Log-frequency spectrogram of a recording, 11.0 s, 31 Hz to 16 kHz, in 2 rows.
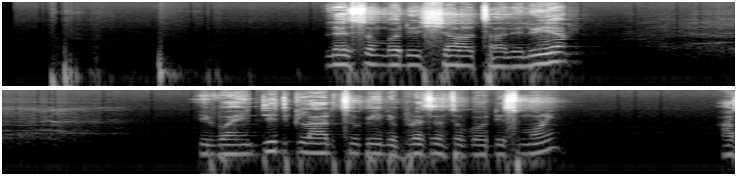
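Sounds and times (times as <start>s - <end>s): steady electrical hum: 0.1s - 11.0s
microphone handling thumps: 0.3s - 2.4s.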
